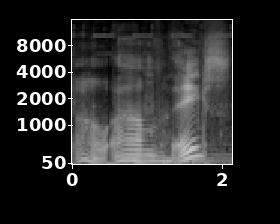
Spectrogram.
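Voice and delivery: soft, hesitant acted thanks; awkward thanks. Patient answering the doctor's ear compliment, awkward thanks. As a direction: trail into a small, uneasy thank-you.

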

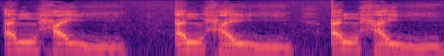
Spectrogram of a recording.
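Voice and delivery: الحي repeated very slowly, each ya held out; lengthened final ya. Shown as a demonstration. Teacher demonstrating the doubling for students, long-held ya in الحي. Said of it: "أزود زمن شوية بس عشان أبين".

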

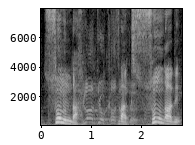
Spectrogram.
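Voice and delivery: relieved cry. Real, not acted. Finally kills the enemy.

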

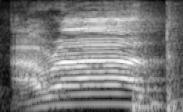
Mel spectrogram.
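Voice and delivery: put-on high, loud, slurred-sounding drunk call; drunk demanding entry. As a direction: bellow at the door like a drunk. Drunk at the door.

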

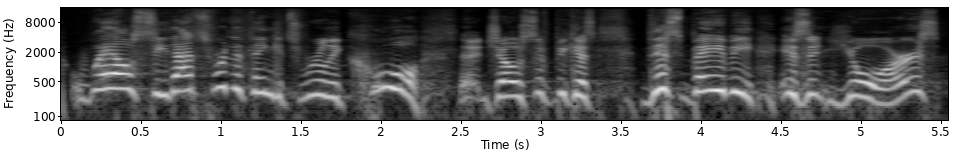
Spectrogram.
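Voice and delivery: put-on high, excited young wife; eager Mary. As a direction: bubble over with the good news.

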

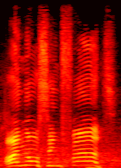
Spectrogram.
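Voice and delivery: high, slow despairing wail; anguished squeal. Real, not acted. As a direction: cry out as the fake fools you. Anguish at a missed fake.

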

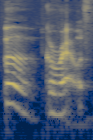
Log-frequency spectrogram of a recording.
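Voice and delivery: ordinary talk, nothing marked

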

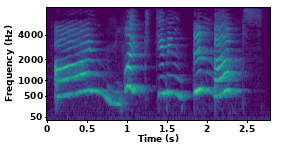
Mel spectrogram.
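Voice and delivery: high, slow, pleased little fish; happy pufferfish voice. A narrator's reading. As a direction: beam it out like a calm fish. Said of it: "said the fish".

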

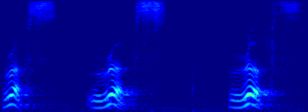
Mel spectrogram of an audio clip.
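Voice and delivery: ROOFS with f and s both sounded; clear enunciation. Shown as a demonstration. Teacher modelling for students, ROOFS with clear f-s ending. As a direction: stretch the final fs of ROOFS. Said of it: "Cho mọi người là phải đọc rõ".

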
